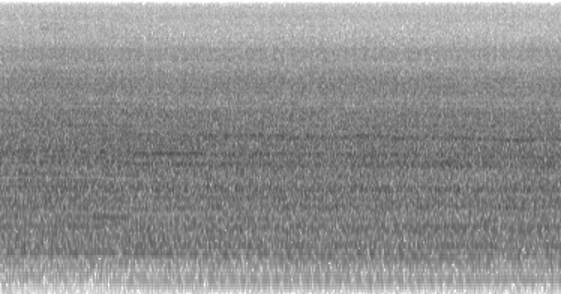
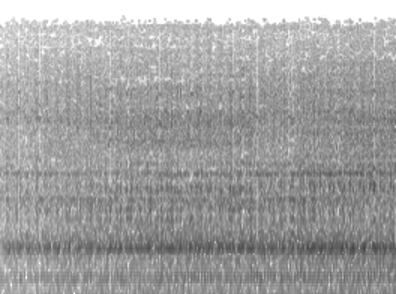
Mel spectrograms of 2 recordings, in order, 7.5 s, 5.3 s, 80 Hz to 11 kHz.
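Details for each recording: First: 2007 Toyota Camry 2AZ-FE 2.4 with 186K miles, just after replacing the noisy alternator, charging about 14 volts; smooth even idle with steady hum, no knocks, ticks or whine, normal idle. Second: 2007 Toyota Camry, 2AZ-FE 2.4 L, 186K miles, engine running: a thin steady whine near 500 Hz over the idle hiss from worn alternator bearings. The alternator is still charging, and the noise was traced with a screwdriver on the alternator.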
